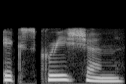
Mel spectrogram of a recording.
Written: excretion

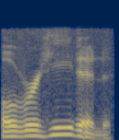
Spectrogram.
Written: overheated

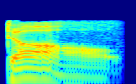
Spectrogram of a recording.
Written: dal

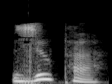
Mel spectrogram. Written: zuppa

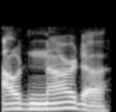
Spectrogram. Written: Oudenaarde

